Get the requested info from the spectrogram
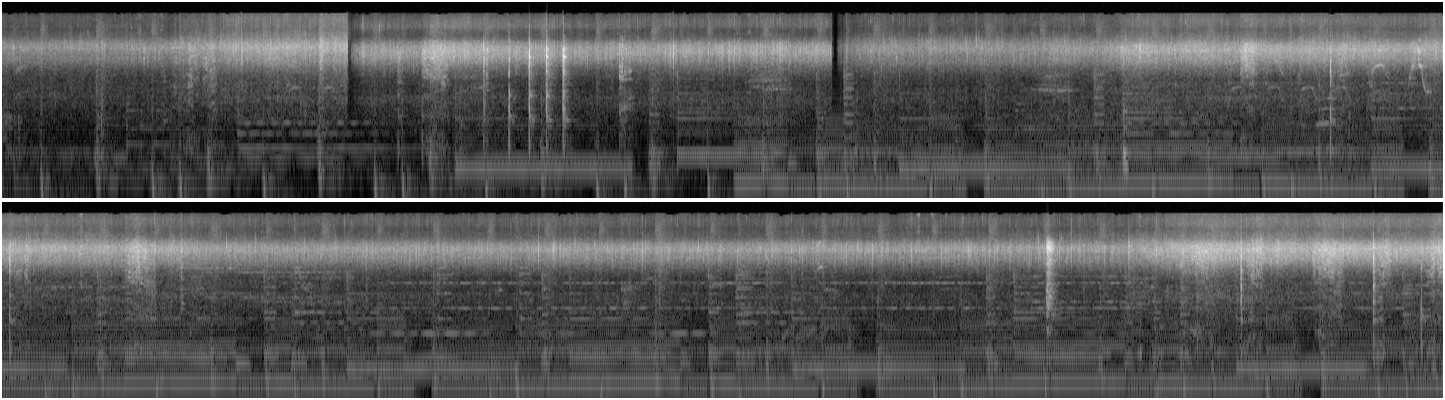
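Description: Chopped onions and tomatoes sizzling in oil in an iron kadai while a steel spoon stirs them, scraping and clicking against the pan.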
